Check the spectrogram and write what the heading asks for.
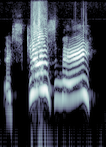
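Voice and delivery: an indignant yell, stretched long; retold loud excuse me. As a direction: bellow it slowly at the rude lady. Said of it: "And I go".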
